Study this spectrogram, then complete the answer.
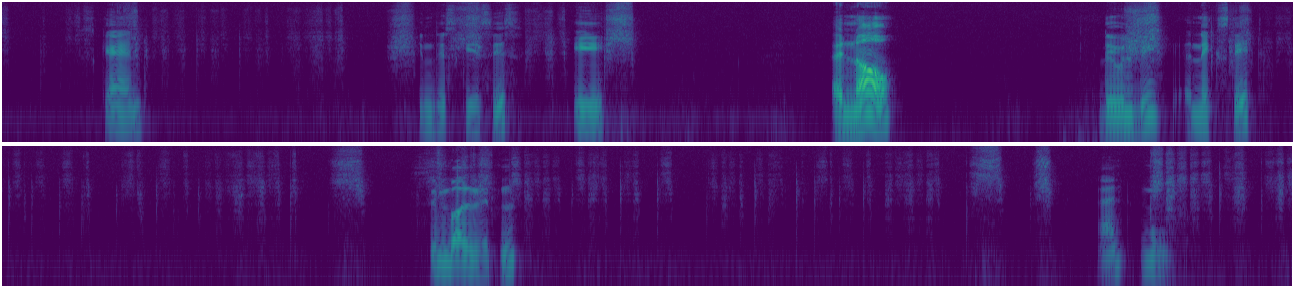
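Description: A man speaks calmly in short phrases, with pauses between them.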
